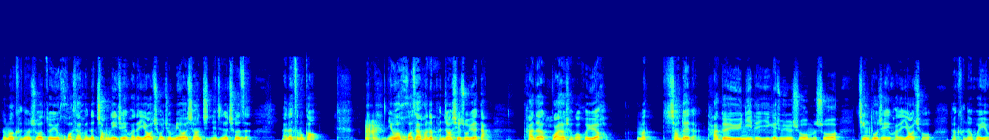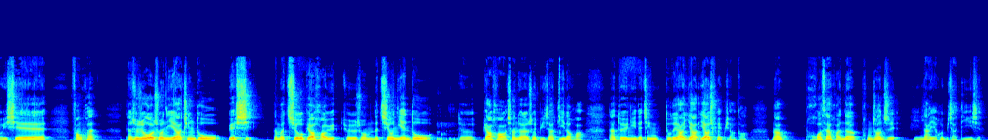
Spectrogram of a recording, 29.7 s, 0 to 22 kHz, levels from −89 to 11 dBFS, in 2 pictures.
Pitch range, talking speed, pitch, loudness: 90-120 Hz, 330 characters per minute, 100 Hz, -27 LUFS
